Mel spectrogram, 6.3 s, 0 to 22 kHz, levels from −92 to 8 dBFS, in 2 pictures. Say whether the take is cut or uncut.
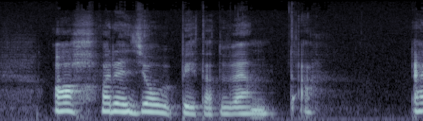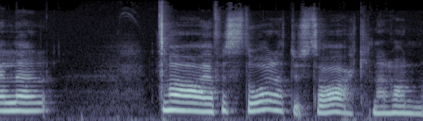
uncut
